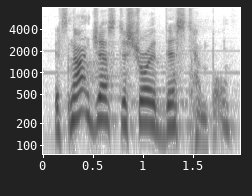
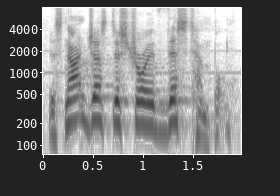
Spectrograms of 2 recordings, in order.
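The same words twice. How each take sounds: First: "not" leaned on and held long; stress on not. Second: "just" given the weight and the fall; stress on just. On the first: Preacher repeats the line, pressing on "not". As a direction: lean on "not" and hold it. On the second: Preacher repeats the line, pressing on "just". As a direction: land the phrase on "just". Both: Shown as a demonstration.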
